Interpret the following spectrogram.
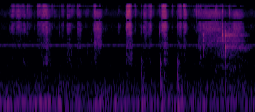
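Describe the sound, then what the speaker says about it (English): Pen scratching across paper while writing out a chemical dissociation equation, with short soft strokes and taps in irregular bursts, close and quiet against a faint background hum. "So what we should do is we should write our dissociation equation."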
